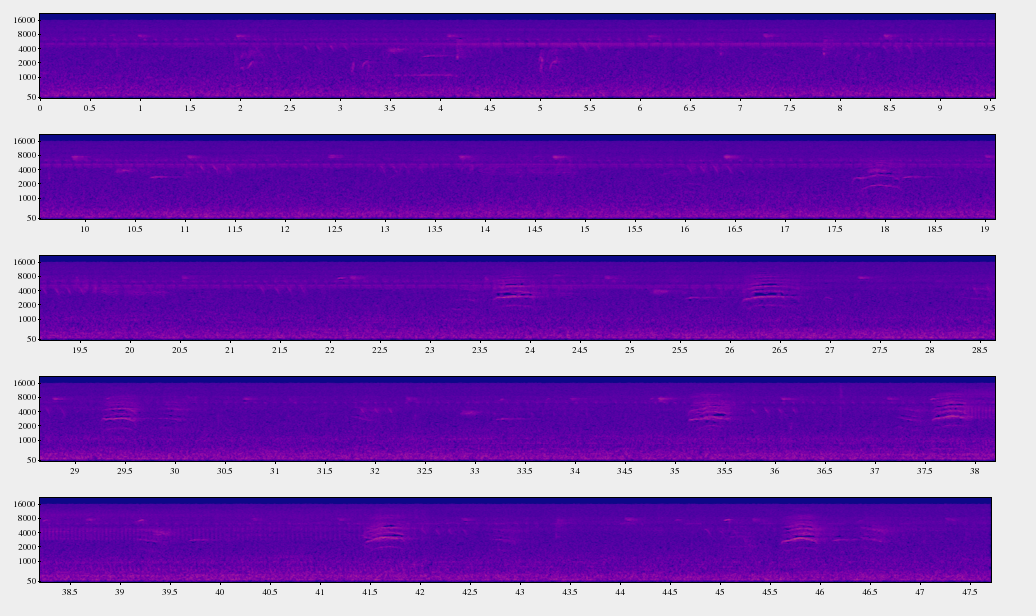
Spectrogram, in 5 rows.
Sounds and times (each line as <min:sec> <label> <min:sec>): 0:00.0 insects 0:47.7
